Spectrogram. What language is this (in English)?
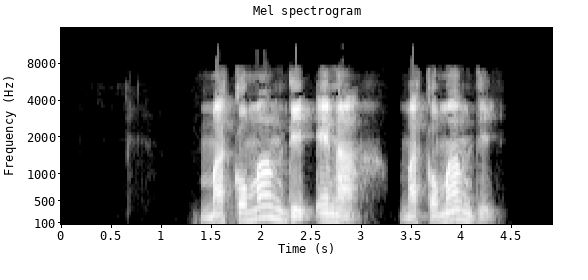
Laz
